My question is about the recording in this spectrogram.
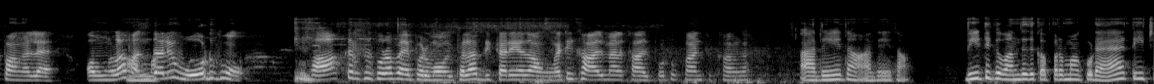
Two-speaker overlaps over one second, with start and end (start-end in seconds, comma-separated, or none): none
